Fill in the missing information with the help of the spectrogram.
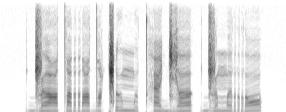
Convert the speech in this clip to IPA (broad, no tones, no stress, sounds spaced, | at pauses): ɖ͡ʐ ɐː tˤ ə r ɔ dˤ ɐ ǁ ɯ m ɯ t̪ʰ æ d͡ʑ ɐ | ɖ͡ʐ ə m ə r ɔ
